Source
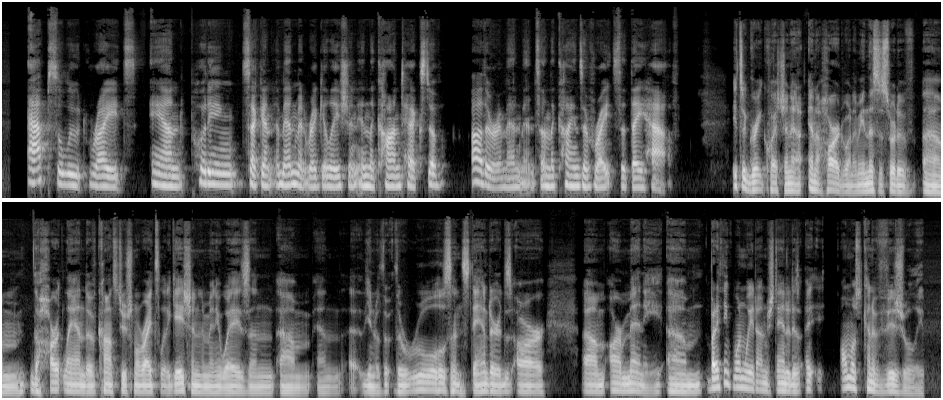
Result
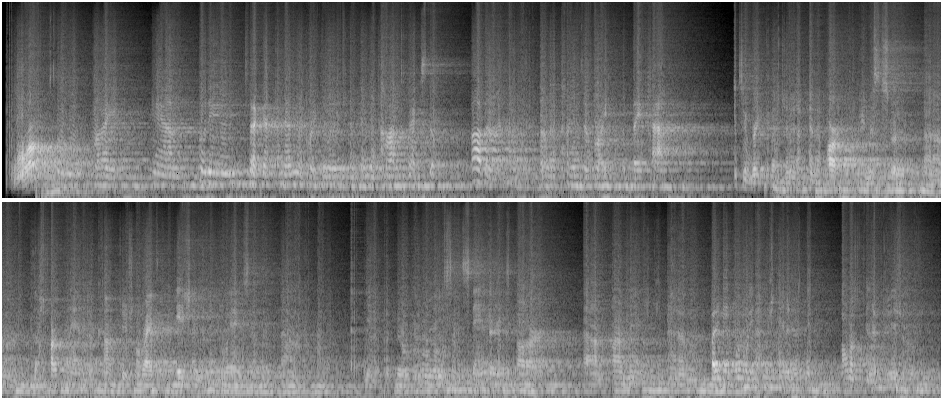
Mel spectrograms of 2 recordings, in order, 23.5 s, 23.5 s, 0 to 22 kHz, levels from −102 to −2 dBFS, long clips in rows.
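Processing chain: tape start-up on the opening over 0.65 s; fifteen-band graphic EQ 250 Hz -4 dB, 1 kHz +4 dB, 10 kHz -4 dB; in parallel at -2 dB: level held to a coarse grid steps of 17 dB; on the sum: small samples zeroed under -21 dBFS; rotary cabinet horn 7.5 Hz; granulator, spray 17 ms, pitch spread up and down by 0 st; bands offset in time highs, lows 370 ms, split 210 Hz; on a send at -3.5 dB: reverberation RT60 2.8 s, pre-delay 18 ms; on the sum: trim -4 dB

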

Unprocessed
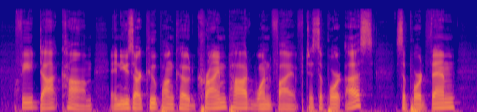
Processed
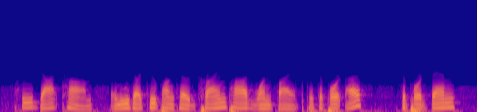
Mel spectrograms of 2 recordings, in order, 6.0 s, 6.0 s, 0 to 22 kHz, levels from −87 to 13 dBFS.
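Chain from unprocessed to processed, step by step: steep low-pass 750 Hz 48 dB/octave

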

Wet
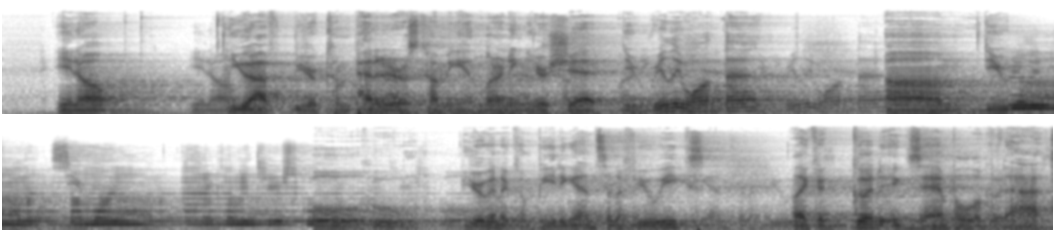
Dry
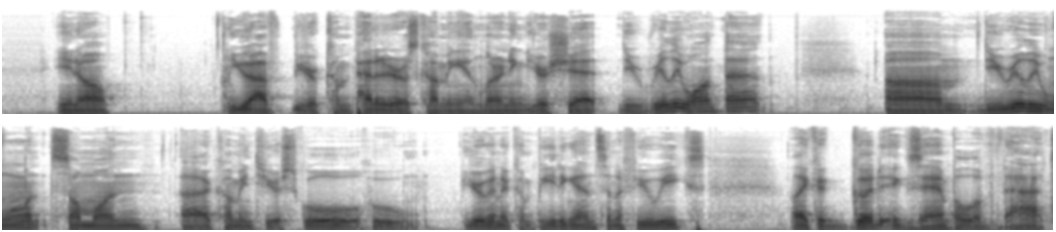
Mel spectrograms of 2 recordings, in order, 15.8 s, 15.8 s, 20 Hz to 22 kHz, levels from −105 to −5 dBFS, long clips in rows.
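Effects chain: 7.53–10.22 s: vocoder on a held chord bare fifth, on A#3; filtered feedback delay 991 ms, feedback 46%, low-pass 1.6 kHz, level -11 dB; plate-style reverb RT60 2.3 s, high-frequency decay 0.6×, pre-delay 0 ms, DRR 9.5 dB

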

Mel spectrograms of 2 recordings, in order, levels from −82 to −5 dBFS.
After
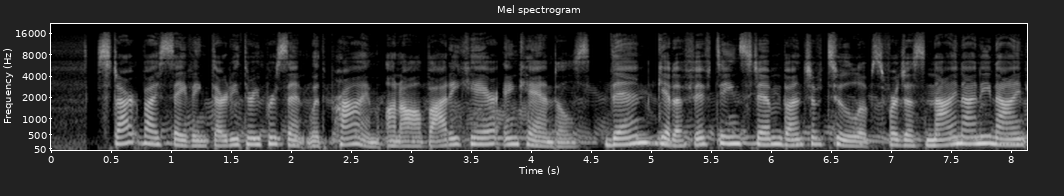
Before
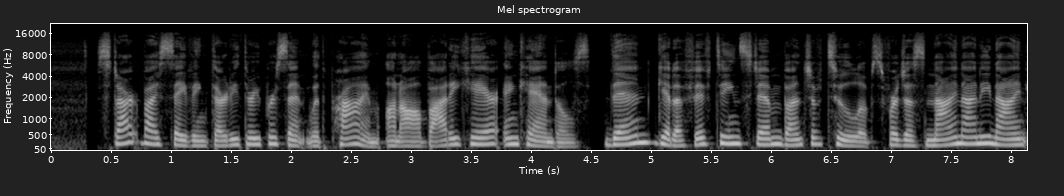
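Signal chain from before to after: recorder AGC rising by 12 dB/s; repeats whose band climbs or falls 184 ms, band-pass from 280 Hz, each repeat 0.7 oct, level -11 dB; trim +2.5 dB

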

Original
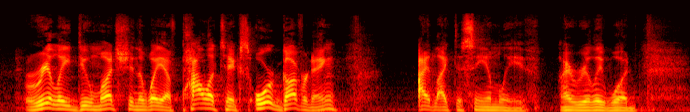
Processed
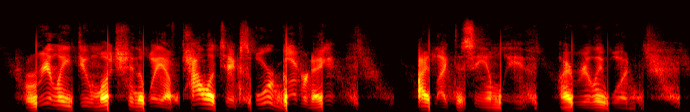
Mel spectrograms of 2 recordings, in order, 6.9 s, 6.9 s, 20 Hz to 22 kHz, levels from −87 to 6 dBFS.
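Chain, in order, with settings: LFO high-pass saw down 2.8 Hz 390–4200 Hz; cabinet simulation 130–7300 Hz, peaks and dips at 350 Hz +4 dB, 570 Hz +10 dB, 2 kHz +3 dB; trim -4 dB

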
